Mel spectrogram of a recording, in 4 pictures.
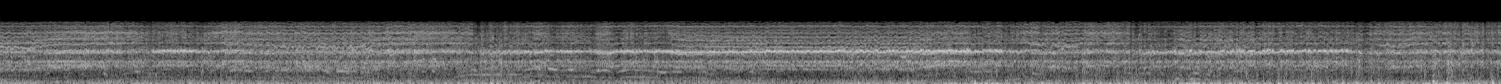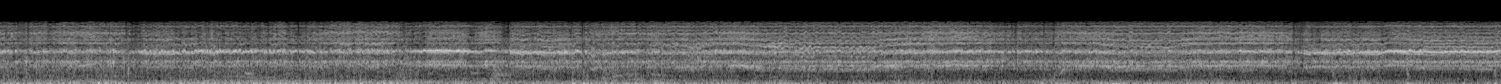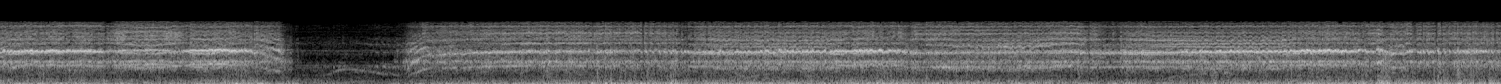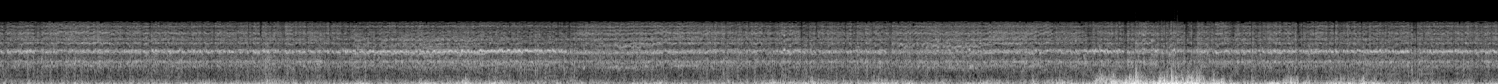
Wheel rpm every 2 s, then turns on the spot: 220, 220, 230, 220, 210, 220, 220, 230, 230, 240, 220, 220, 230, 220, 220, 230, 100, 190, 220, 220, 210, 220, 230, 230, 220, 220, 230, 220, 230, 230.
32-34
